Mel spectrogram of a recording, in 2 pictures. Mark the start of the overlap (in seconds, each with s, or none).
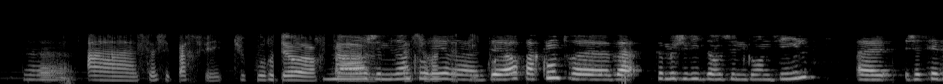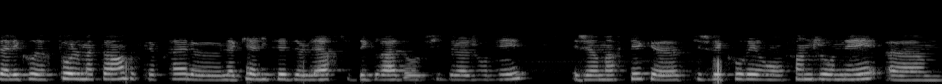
3.2 s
